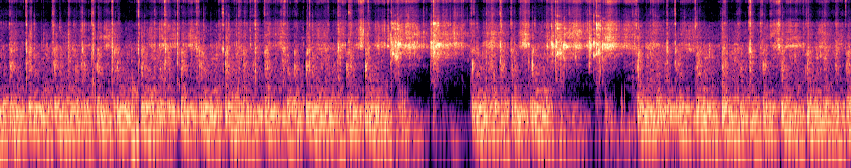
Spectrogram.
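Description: Dance drum beating steadily for the danza, with sharp percussive clicks from the dancers' hand-held instruments over it. The drum breaks off briefly twice near the middle while the clicking carries on.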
